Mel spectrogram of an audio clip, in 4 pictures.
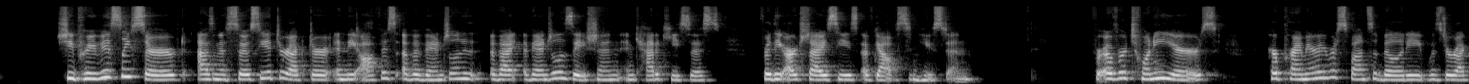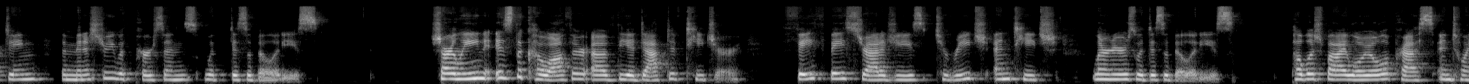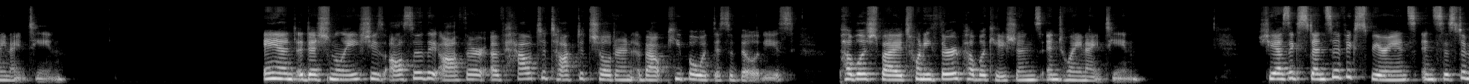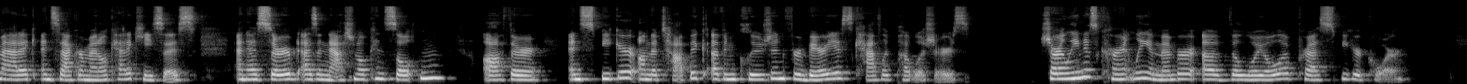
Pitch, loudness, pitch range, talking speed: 230 Hz, -17 LUFS, 215-255 Hz, 125 wpm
